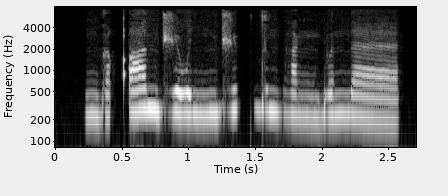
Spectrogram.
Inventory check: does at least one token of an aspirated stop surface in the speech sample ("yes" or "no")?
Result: no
